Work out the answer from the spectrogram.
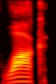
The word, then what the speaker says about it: walk: And that L totally vanishes in words like walk, talk, or palm.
